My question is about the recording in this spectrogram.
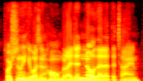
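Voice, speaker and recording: A man's voice: on the low side, steady tone, very fast. A man giving a personal testimony in a conversational, earnest and self-deprecating way.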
